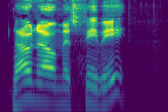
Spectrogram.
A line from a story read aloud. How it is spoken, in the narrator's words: said Judge Pynchon, in a voice as deep as a thunder growl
